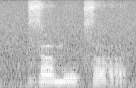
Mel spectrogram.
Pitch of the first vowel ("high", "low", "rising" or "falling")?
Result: high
